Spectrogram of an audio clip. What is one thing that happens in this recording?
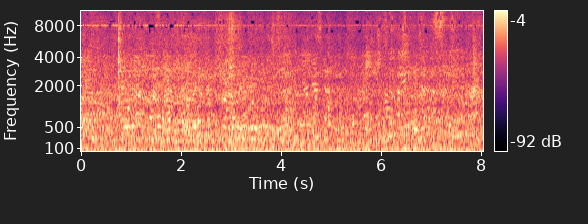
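A crowd of men and women chatters steadily all around.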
